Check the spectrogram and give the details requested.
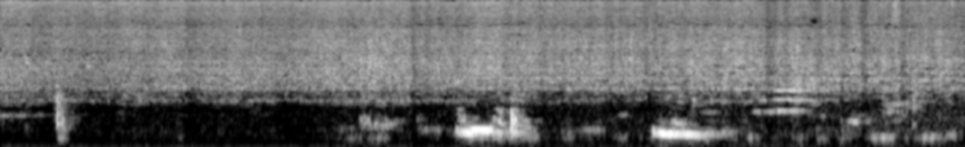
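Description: Onion, tomato and chilli masala sizzling in hot oil in a steel pot after a splash of water, with a slotted spoon stirring it at the start. Two short, louder sounds come about three and four and a half seconds in.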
